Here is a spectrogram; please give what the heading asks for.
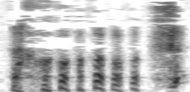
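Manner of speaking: airy chuckle at one's own joke; hammed-up chuckle; stagey laugh.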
